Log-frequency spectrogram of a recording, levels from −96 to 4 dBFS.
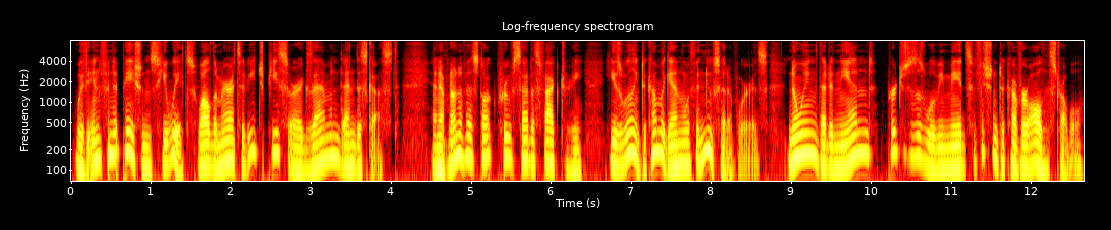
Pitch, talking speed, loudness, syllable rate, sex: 130 Hz, 235 wpm, -19 LUFS, 6.7 syllables/s, male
